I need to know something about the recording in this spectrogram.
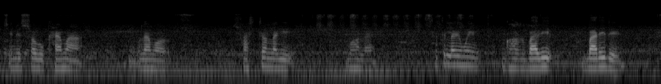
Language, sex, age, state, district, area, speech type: Odia, male, 45-60, Odisha, Balangir, urban, spontaneous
